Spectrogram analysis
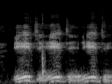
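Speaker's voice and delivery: put-on alien creature voice. Answering a request to talk in the E.T. voice: put-on E.T. voice. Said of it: "talk in your E T voice".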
